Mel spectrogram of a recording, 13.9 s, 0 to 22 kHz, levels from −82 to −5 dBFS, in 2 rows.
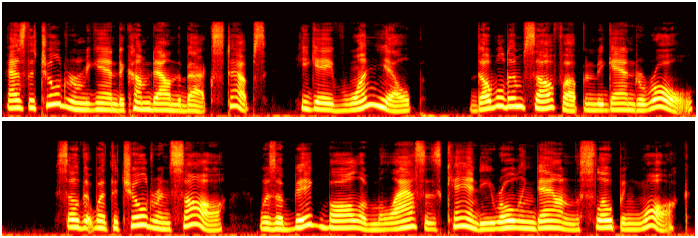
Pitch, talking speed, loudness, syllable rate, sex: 205 Hz, 170 wpm, -18 LUFS, 4.2 syllables/s, female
